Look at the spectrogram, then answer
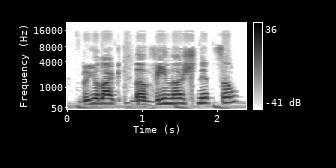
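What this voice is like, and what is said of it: Put-on Bosnian accent, sounds Russian. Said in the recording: “my Bosnian accent is actually very good ... No, darling, you sound like you're from Russia.”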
